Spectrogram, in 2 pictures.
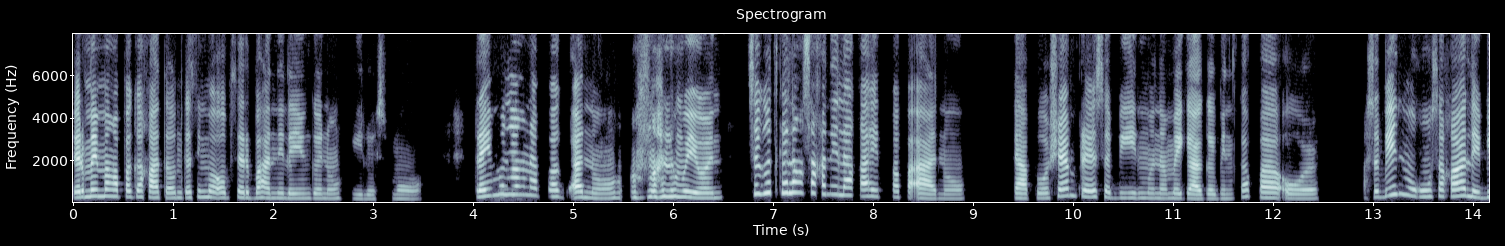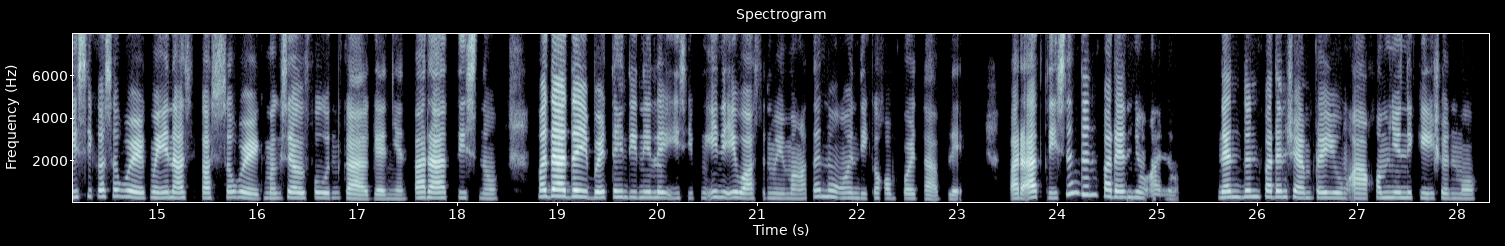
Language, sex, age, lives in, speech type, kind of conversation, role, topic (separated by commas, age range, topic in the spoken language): Filipino, female, 20-24, Philippines, conversation, advice, advisor, Paano ako magiging mas kumportable sa malalaking pagtitipon kapag nahihiya ako?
